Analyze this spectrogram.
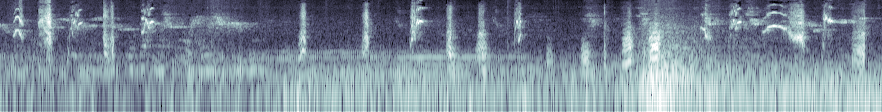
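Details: Starling tutor recording meant to be played repeatedly to young or lazy starlings so they sing often: sharp clicks and short whistled notes in an irregular rapid series, with a burst of harsh chatter and rising whistles near the end over a faint low hum.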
